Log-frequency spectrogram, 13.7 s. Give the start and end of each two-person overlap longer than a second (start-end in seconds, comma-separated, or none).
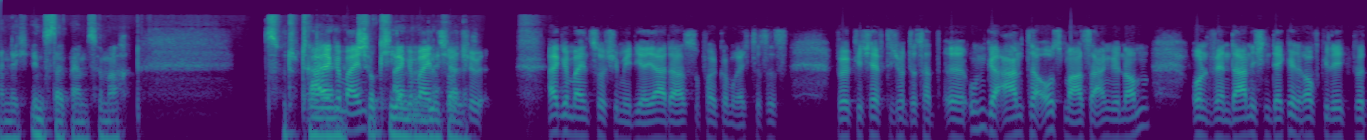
3.0-4.8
